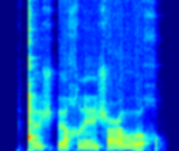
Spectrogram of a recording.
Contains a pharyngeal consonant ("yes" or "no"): yes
